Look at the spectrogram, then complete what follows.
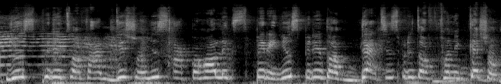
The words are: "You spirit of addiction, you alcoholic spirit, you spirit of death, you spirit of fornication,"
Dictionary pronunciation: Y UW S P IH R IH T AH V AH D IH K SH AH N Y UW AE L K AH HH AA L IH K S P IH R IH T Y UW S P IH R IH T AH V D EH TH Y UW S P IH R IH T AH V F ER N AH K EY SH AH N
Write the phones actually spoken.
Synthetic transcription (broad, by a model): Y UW S P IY R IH T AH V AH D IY SH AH N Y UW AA K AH HH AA L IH K S P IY R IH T Y UW S P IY R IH T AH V D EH T Y UW S P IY R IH T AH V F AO N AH K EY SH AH N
